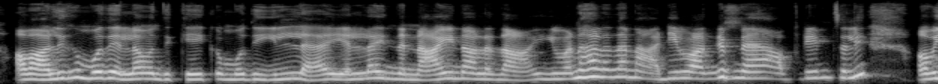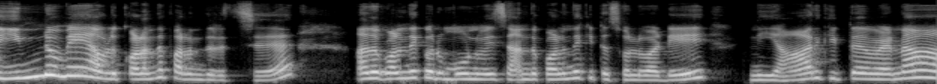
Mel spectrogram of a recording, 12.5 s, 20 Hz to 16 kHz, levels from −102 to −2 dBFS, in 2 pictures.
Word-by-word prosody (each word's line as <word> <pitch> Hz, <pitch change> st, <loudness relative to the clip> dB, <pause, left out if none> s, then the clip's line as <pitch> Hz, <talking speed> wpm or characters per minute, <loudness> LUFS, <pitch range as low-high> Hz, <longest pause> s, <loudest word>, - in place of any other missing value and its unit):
அவ 225 Hz, -, +3 dB
அழுகும்போது, 280 Hz, +2 st, +2 dB
எல்லாம் 245 Hz, +2 st, +1 dB
வந்து 225 Hz, -1 st, -6 dB
கேக்கும்போது. 225 Hz, 0 st, -2 dB, 0.2 s
"இல்ல 250 Hz, +1 st, -2 dB, 0.3 s
எல்லாம் 275 Hz, +3 st, -1 dB
இந்த 240 Hz, -1 st, -1 dB
நாய்னாலதான். 230 Hz, -4 st, 0 dB, 0.2 s
இவனாலதான் 325 Hz, +5 st, +2 dB
நான் 290 Hz, -, -4 dB
அடி 260 Hz, +3 st, -3 dB
வாங்குனேன்." 275 Hz, +1 st, 0 dB
அப்படின்னு 275 Hz, +5 st, -7 dB
சொல்லி, 340 Hz, +9 st, +1 dB, 0.4 s
அவ 235 Hz, -, +3 dB, 0.2 s
இன்னுமே 375 Hz, +4 st, +7 dB
அவளுக்கு 250 Hz, -3 st, 0 dB
கொழந்த 240 Hz, +6 st, +2 dB
பொறந்திருச்சு. 195 Hz, -5 st, -5 dB, 0.6 s
அந்த 265 Hz, +2 st, +6 dB
குழந்தைக்கு 285 Hz, +3 st, +2 dB
ஒரு 250 Hz, -, -2 dB
3 240 Hz, 0 st, +1 dB
வயசு. 230 Hz, 0 st, -2 dB
அந்த 235 Hz, +1 st, -3 dB
கொழந்தை 240 Hz, +5 st, 0 dB
கிட்ட 235 Hz, -5 st, -6 dB
சொல்லுவா, 205 Hz, -1 st, -2 dB
"டேய்! 235 Hz, +8 st, +2 dB, 0.4 s
நீ 205 Hz, -, -3 dB
யார்கிட்ட 255 Hz, +4 st, -2 dB
வேணா 245 Hz, +6 st, +3 dB
250 Hz, 160 wpm, -24 LUFS, 230-285 Hz, 0.6 s, இன்னுமே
